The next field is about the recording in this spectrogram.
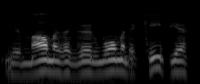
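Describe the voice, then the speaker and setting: A man voicing a large, beastly male inmate who talks in a slow drawl. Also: medium pitch, fairly even intonation, no echo, natural voice. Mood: sour.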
